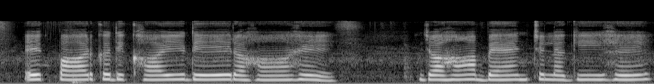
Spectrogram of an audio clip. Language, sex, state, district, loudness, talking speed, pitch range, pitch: Hindi, female, Rajasthan, Jaipur, -15 LUFS, 90 wpm, 215-225 Hz, 220 Hz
